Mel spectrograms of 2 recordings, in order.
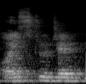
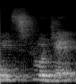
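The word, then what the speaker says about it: oestrogen: o g e n o estrogen not estrogen you will not say o estrogen this i'm saying so that you remember the spelling but it is estrogen with the o o is silent and that is how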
